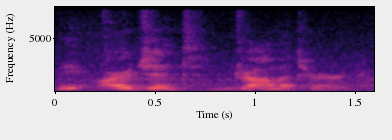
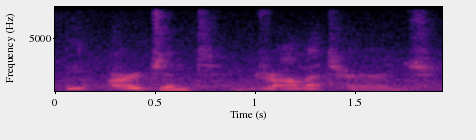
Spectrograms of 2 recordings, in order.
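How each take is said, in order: First: Dramaturg ending in a hard g; corrected pronunciation. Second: Dramaturge ending in a soft g; trial pronunciation. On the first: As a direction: say Dramaturg as DRAM-a-turg. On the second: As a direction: say Dramaturge as DRAM-a-turj. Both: Shown as a demonstration.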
